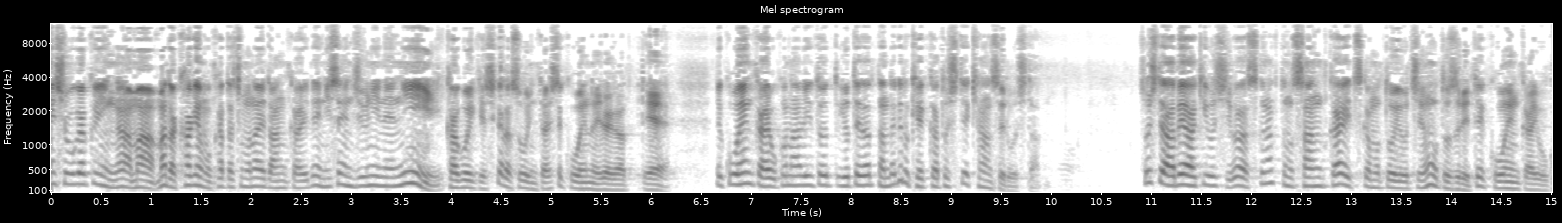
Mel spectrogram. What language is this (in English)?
Japanese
